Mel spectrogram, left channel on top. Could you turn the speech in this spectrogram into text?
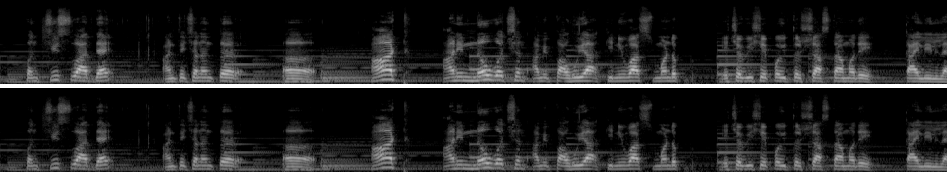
25वा अध्याय आणि त्याच्यानंतर 8 आणि 9 वचन आम्ही पाहूया की निवास मंडप याच्याविषयी पवित्र शास्त्रामध्ये काय लिहिलेलं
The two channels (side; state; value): right; quieter; 3.8 dB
